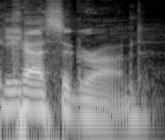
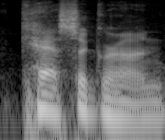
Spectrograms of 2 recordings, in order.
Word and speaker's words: Casagrande: How's it pronounced? It's Andy Brandy Casagrande. Casagrande.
